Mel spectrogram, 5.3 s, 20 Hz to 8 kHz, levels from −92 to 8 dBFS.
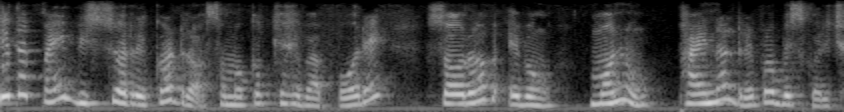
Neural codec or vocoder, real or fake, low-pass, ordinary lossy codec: none; real; 7.2 kHz; Opus, 16 kbps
